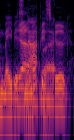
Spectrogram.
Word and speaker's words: Skoog: So for me, when I see that Ed, I think about like Ed Skoog. How do you say Ed's last name? S-G-O-O. – Skoog. – S-K-O-O-G.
